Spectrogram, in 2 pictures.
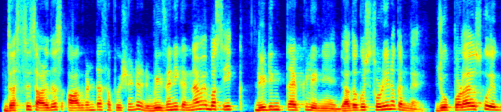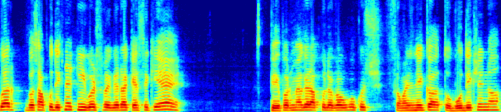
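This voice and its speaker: A man's voice: high voice, fairly even intonation, fairly quick. A male teacher giving study-planning advice to students, coaxing them and repeating his key points. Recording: slightly muffled lo-fi recording.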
